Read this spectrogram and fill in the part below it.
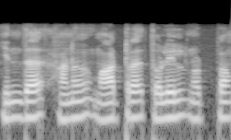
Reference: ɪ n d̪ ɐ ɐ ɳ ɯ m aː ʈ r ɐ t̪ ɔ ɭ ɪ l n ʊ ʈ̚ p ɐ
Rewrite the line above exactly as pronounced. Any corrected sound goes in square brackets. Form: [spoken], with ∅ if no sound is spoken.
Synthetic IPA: ɪ n d̪ ɐ ɐ ɳ ɯ m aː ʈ r ɐ t̪ ɔ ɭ ɪ l n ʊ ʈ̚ p ɐ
